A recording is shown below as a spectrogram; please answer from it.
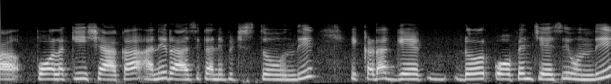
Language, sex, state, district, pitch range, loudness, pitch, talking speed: Telugu, female, Andhra Pradesh, Srikakulam, 235-255 Hz, -12 LUFS, 245 Hz, 90 wpm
